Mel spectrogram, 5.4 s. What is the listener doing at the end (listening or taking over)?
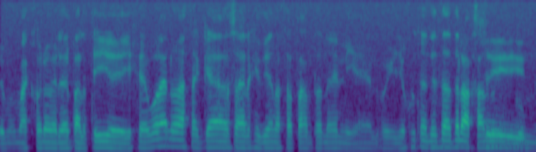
listening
